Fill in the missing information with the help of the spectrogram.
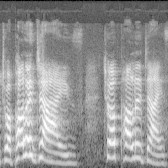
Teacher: you have that Zed sound that you have to move your vocal cords like a little B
